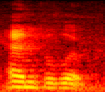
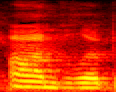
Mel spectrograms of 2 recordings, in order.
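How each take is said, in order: First: "envelope" starting with an EN sound; second variant. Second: "envelope" starting with an ON sound; first variant. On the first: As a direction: say "envelope" as EN-velope, short E. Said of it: "and some people say envelope". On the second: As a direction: say "envelope" as ON-velope. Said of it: "some people say envelope". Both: Shown as a demonstration.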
